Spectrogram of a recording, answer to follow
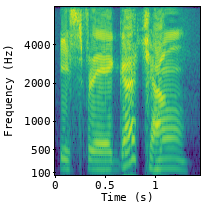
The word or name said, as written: Esfrega cham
